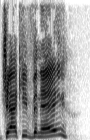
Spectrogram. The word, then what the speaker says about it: Jacqi Vene: Is it Jacqi Vene? – Yes, exactly.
